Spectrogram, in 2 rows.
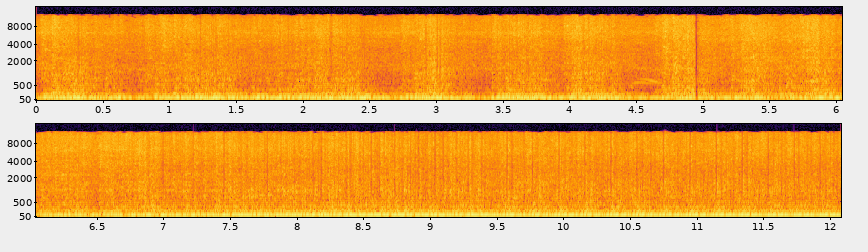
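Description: Mopar 440 big-block V8 of a 1968 Dodge Charger on its first start, running loud and lopey on bare headers with no exhaust fitted. Heavy induction noise comes from the uncapped Edelbrock EFI throttle body, which has no air filter on it.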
